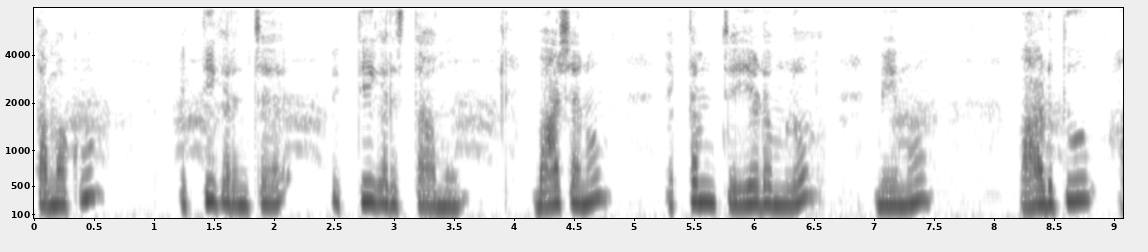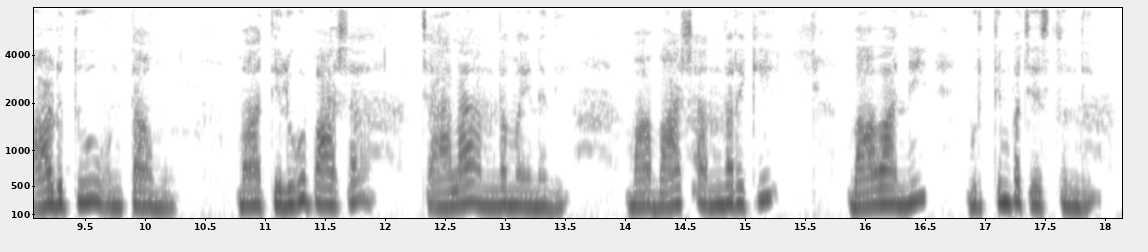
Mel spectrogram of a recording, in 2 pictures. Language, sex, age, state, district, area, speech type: Telugu, female, 30-45, Andhra Pradesh, Krishna, rural, spontaneous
